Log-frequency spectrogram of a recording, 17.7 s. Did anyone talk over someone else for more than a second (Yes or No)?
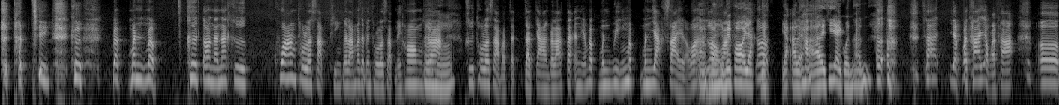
No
